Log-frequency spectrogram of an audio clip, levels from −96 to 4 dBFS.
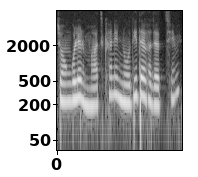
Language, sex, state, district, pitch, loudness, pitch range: Bengali, female, West Bengal, Alipurduar, 240 Hz, -15 LUFS, 215-275 Hz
